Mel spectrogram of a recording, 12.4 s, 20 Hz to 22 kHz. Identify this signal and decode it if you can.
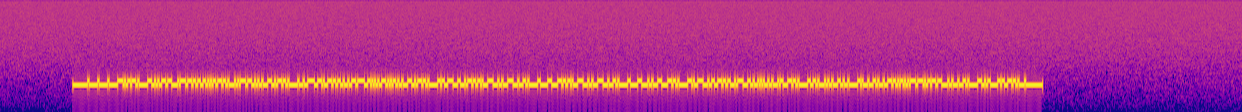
RTTY (75 baud, 170 Hz shift), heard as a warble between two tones, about 1080 Hz centre. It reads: NAME IS KEN, QTH PATRAS, LOC GO97VM GO97VM. HOW COPY? IK0GUQ DE M7NVL K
